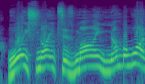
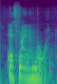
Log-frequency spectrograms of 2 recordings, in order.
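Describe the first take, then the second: First: Higher, slower put-on Australian accent; "my number one" stretched out in a hammy Australian accent; terrible Australian accent. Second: Said in the usual way. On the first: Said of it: "sorry again for the terrible Australian accent". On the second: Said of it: "I'm sorry again for the terrible Australian accent".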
